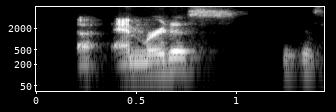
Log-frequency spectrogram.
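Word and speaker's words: emeritus: um there they would be called like uh emiratus which is how you pronounce it um not good advisors they're they're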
